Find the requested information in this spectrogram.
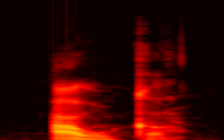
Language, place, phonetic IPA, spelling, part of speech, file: Occitan, Béarn, [ˈawko], auca, noun, LL-Q14185 (oci)-auca.wav
- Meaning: goose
